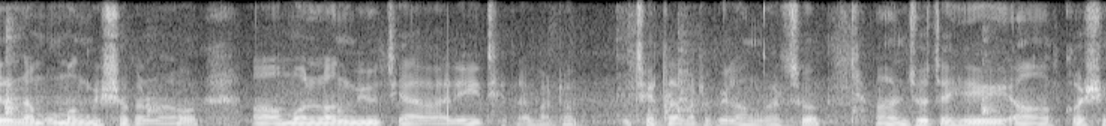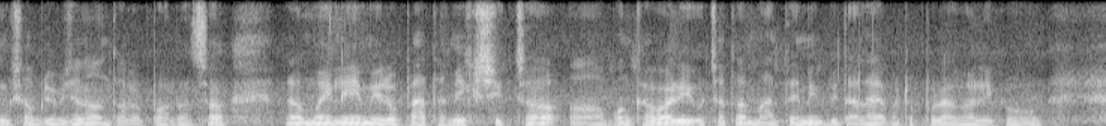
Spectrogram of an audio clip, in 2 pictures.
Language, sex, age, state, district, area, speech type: Nepali, male, 18-30, West Bengal, Darjeeling, rural, spontaneous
